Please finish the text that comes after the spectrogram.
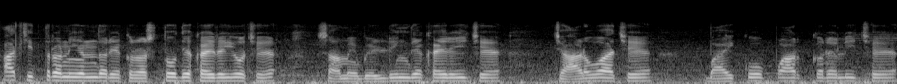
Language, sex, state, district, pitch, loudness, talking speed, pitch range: Gujarati, male, Gujarat, Gandhinagar, 155 Hz, -18 LUFS, 125 wpm, 135-160 Hz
